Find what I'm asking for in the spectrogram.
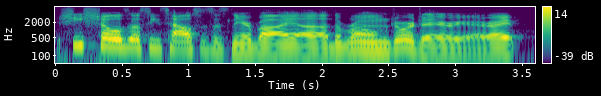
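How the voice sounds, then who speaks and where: Animated young man telling a story. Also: a little high, moderate pace, clear, resonant tone. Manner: animated, swears freely, laughs mid-story. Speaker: channel host. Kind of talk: casual storytelling while gaming.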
